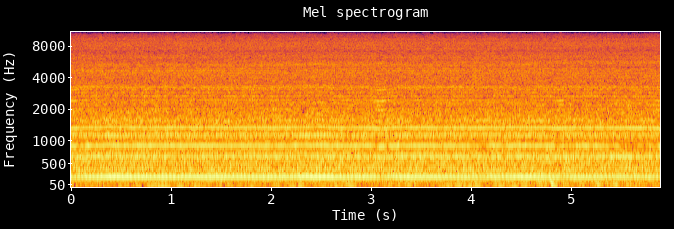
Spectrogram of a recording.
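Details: Non-working 2004 IBM ThinkPad T42 with a cracked screen, booting straight to PXE network boot with no OS on the hard drive: a steady loud hum with several fixed whining tones throughout; an abnormal boot noise, cause unknown.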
